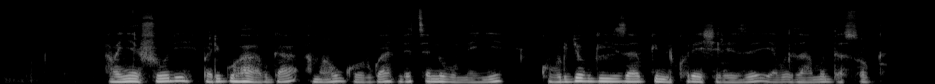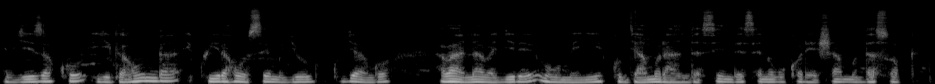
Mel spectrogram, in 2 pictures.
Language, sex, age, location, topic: Kinyarwanda, male, 18-24, Huye, education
